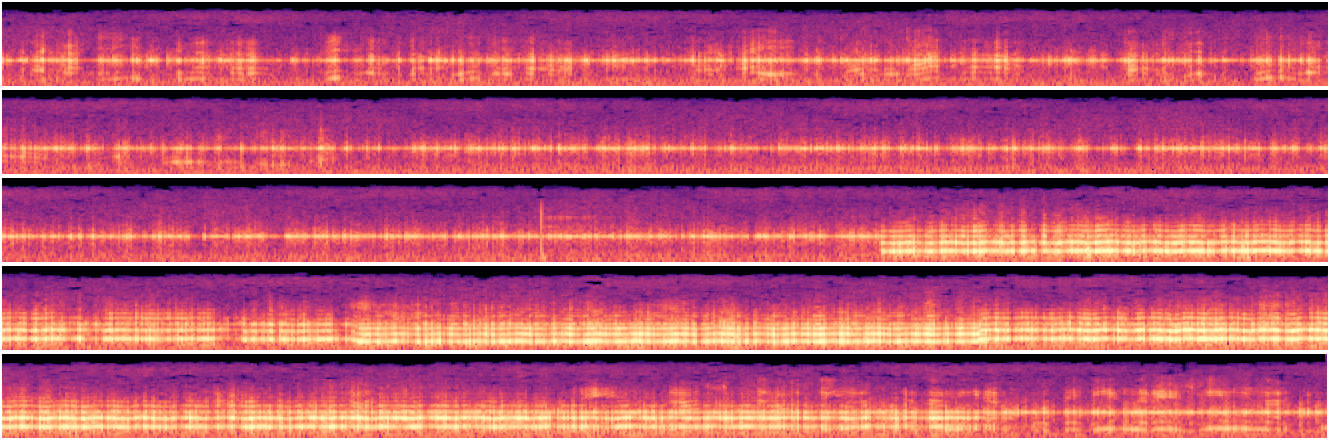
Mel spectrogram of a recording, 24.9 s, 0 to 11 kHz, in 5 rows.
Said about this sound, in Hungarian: Kedves hallgatóim, pontos időjelzést adunk. Tárogatónk 22 órát jelez.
